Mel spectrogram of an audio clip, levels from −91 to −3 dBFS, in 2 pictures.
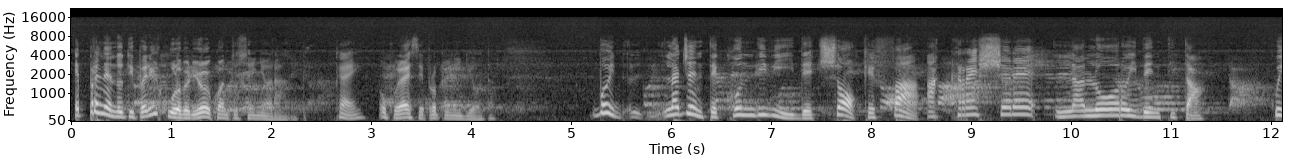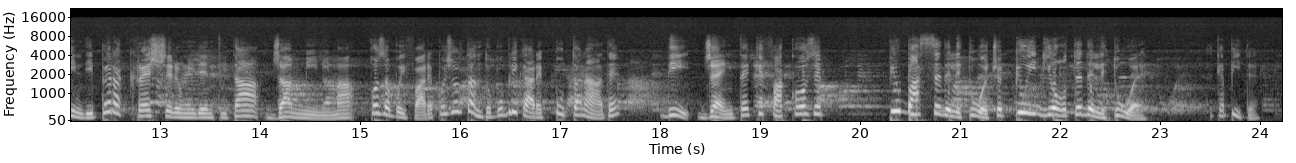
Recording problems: echo of what is said; noticeable; throughout; 430 ms later, 15 dB below the speech
high frequencies cut off; noticeable; nothing above 8 kHz
hiss; faint; throughout; 25 dB below the speech

